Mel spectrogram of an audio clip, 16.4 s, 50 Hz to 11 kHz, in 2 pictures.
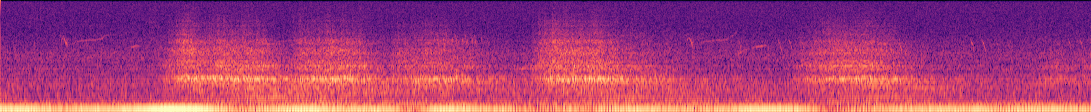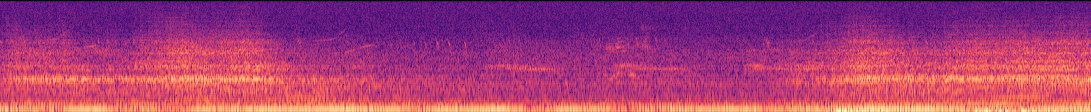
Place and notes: Kienbergpark, Berlin, Deutschland - ropeway post drone
For the IGA (international garden exhibition) 2017, a ropeway was built across the Wuhle river valley, stretching over a few hundred meters . While the ropeway is running, it creates vibrations and resonances in the pole beneath.
(SD702, SL502 ORTF)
